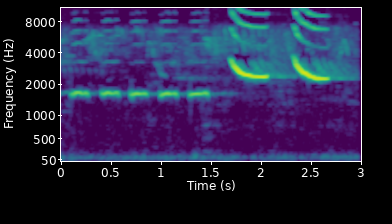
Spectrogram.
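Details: A wild campo troupial gives a row of five short, identical flat whistles, then two strong, pure whistles that drop in pitch.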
